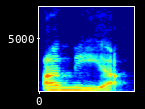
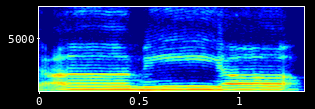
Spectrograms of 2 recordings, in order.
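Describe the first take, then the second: First: Each vowel is short and quick. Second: The vowels are stretched out in a melodic way. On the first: The speaker calls it right. "एक-एक हरकत है" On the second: The speaker calls it wrong. "लय बनाएँ आवाज़ में और लंबा कर दें"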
